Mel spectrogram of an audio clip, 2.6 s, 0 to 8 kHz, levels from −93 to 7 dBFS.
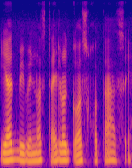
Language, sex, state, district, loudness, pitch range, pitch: Assamese, male, Assam, Kamrup Metropolitan, -19 LUFS, 135-150 Hz, 140 Hz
